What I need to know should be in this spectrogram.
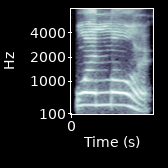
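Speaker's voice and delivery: put-on high, pleading toddler voice; whiny child plea. A narrator's reading. Maylee begging mom for a song, high whiny voice. Child begs again, higher.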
